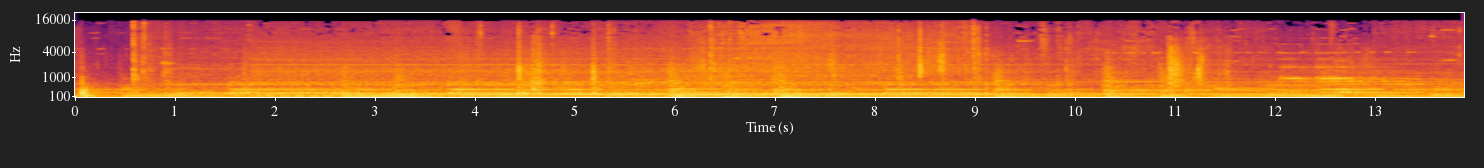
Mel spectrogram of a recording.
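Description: A printer running as it prints a photo, giving off a steady mechanical whir with a low tonal hum, scattered clicks and a few louder clatters over the length of the run, with no voices.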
